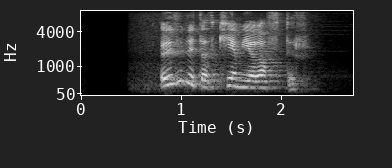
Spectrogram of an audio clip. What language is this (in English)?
Icelandic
